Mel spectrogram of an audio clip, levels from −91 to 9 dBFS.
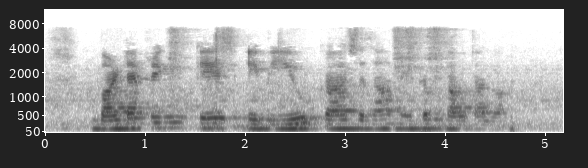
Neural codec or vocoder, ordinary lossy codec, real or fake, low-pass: none; AAC, 48 kbps; real; 7.2 kHz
